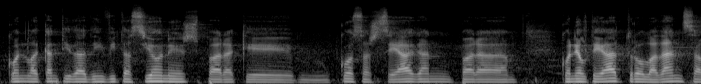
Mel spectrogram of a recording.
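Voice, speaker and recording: A man's voice: medium pitch, fairly bright tone, slight background noise. A man, a native Portuguese speaker, talking in Spanish with a Portuguese accent as a guest at a book event, hesitant and searching for words. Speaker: guest speaker, literary foundation director. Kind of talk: talk at a book fair event.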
